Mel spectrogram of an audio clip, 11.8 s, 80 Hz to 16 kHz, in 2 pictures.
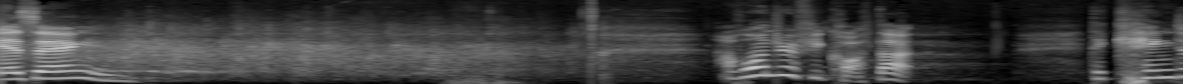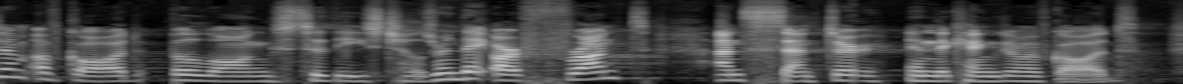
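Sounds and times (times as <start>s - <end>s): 
speech: 0.0s - 0.8s, 3.6s - 4.6s, 5.4s - 11.8s
crowd applauding for a female performer: 0.0s - 3.2s.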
